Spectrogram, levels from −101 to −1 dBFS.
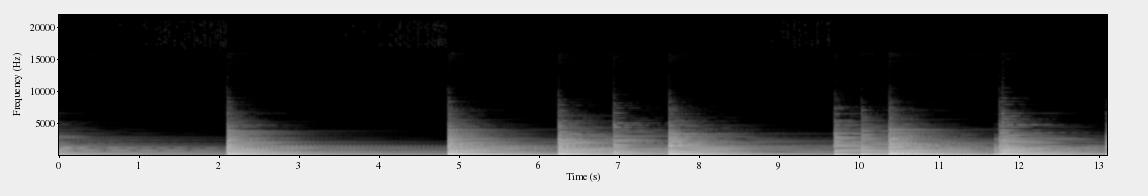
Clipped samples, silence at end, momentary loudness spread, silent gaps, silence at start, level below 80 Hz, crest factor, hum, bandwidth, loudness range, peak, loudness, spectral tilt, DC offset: under 0.1%; 0 s; 20 LU; none; 0 s; -56 dBFS; 20 dB; none; 7 kHz; 5 LU; -10 dBFS; -29 LUFS; -8.5 dB/octave; under 0.1%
